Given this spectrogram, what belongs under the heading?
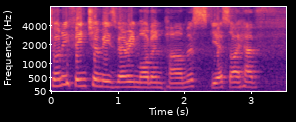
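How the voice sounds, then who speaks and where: Speaking at a fairly slow pace, a woman with a fairly low pitch and ordinary pitch variation is heard in a room with audible echo. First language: not English. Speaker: palm reader. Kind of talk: live stream Q&A. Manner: casual, hesitant with fillers.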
